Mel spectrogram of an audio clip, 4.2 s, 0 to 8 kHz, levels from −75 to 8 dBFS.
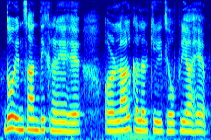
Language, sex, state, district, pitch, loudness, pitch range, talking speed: Hindi, female, Arunachal Pradesh, Papum Pare, 205 Hz, -16 LUFS, 195-225 Hz, 155 wpm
